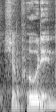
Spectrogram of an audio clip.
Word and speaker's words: Shippuden: Shippuden is wild because it's pronounced Shippuden. – Oh, it is Shippuden.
